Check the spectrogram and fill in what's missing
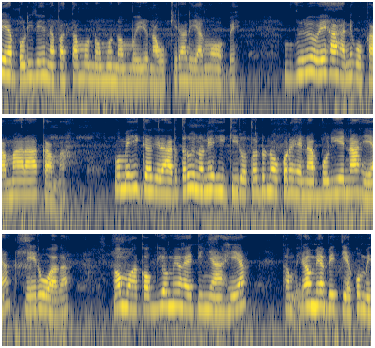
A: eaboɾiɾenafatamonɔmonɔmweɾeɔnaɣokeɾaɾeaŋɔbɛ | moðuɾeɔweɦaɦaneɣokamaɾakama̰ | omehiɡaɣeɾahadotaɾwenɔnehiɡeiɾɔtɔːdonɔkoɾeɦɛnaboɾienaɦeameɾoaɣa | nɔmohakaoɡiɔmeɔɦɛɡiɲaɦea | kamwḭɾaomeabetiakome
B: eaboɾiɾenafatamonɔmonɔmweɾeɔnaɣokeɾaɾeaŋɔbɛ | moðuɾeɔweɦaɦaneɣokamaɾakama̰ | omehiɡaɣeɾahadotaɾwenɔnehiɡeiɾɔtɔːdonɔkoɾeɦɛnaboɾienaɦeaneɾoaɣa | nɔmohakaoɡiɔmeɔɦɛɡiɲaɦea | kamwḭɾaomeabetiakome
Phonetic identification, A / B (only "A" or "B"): B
